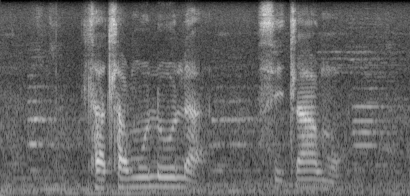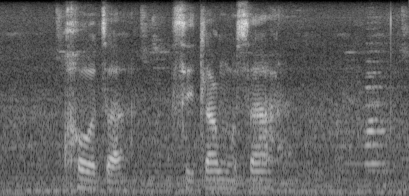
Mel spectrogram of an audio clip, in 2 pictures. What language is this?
Tswana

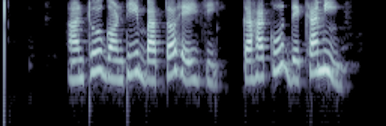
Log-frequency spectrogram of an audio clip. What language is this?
Odia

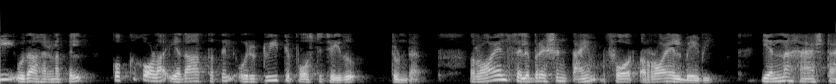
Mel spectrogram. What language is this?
Malayalam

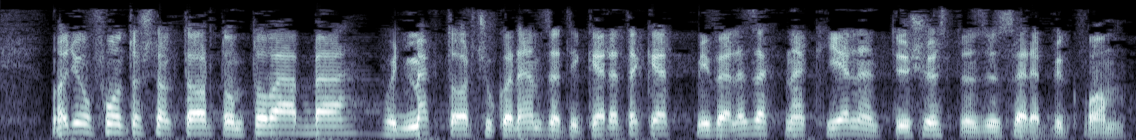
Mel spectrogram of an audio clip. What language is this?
Hungarian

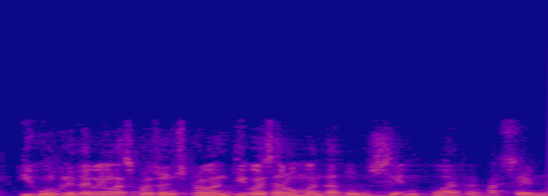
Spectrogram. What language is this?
Catalan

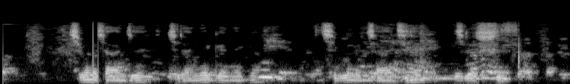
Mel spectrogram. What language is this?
Kinyarwanda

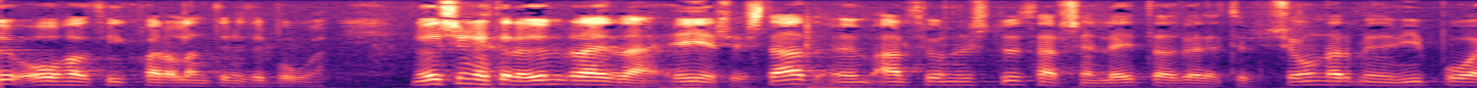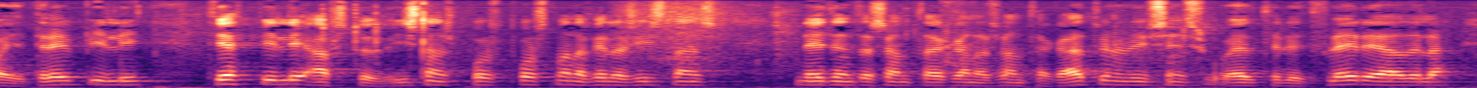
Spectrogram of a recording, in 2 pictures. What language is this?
Icelandic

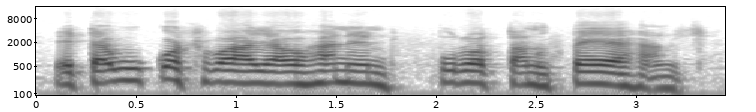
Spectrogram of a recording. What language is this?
Finnish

